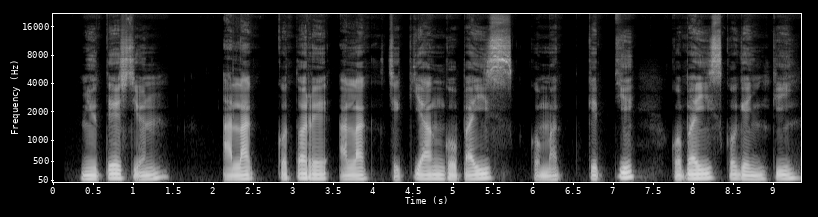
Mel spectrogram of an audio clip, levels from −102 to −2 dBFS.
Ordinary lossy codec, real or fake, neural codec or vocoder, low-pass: none; real; none; none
